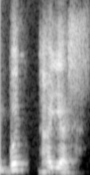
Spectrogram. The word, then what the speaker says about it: बुद्धयस्: Now over here, buddha and ya. Dha and ya are separated. So the pronunciation will be buddhayas.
